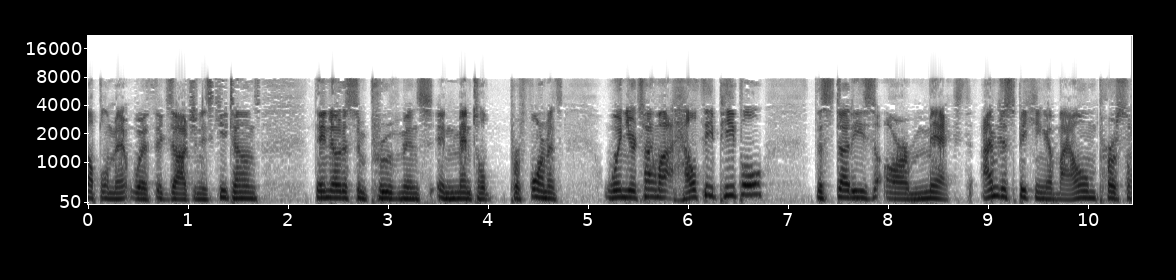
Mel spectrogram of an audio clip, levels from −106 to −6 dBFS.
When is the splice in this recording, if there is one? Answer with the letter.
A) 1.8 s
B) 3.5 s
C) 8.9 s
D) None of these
B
